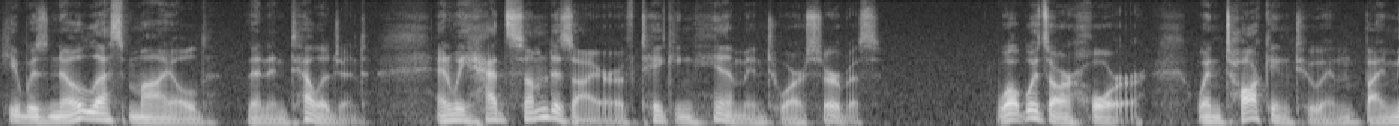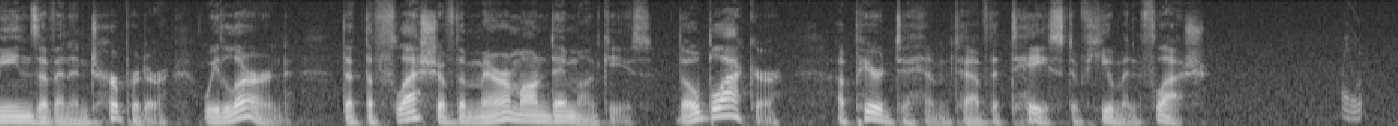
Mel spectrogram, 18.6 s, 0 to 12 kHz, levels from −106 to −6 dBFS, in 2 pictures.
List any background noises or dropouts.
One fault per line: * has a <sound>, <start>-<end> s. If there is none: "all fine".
* has a chirp, 18.3-18.5 s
